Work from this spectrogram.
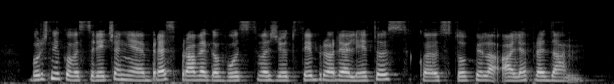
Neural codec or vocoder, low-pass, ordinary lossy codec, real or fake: codec, 16 kHz, 16 kbps, FreqCodec, smaller model; none; none; fake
